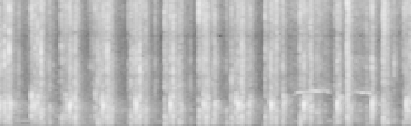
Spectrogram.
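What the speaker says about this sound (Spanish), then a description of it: "Un aplauso." Applause for an elderly man at a religious gathering, a dense run of steady handclaps from a small group, close and lively throughout.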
